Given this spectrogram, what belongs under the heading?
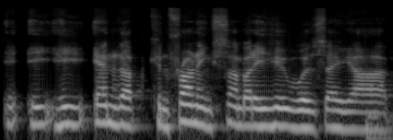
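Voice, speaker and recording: A man talking to camera in an emotional, rambling vlog, halting often with fillers and restarts. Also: fairly high pitch, steady tone, a little mellow, clean tone. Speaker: outdoor vlogger. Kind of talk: emotional casual monologue.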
